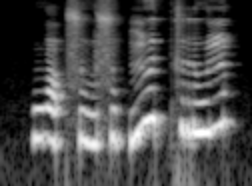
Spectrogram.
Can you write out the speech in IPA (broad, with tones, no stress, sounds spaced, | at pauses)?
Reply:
w ɔ˨˩ ʔ s uː˩˦ s u˨˩ k̚ ŋ ɯː˥˩ t̚ k r u˦˥ n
